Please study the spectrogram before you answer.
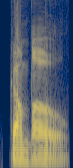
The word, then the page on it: gumbo: American English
